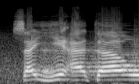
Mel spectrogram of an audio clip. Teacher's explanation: Gunnah itu keluar dari khayshum. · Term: idgham bi ghunnah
